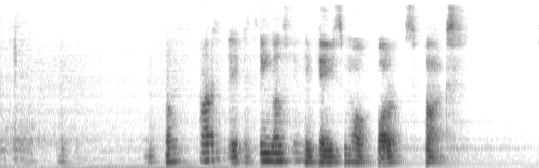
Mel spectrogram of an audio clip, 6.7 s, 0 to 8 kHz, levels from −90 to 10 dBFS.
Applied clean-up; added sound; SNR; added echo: neural mask model DeepFilterNet 3.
